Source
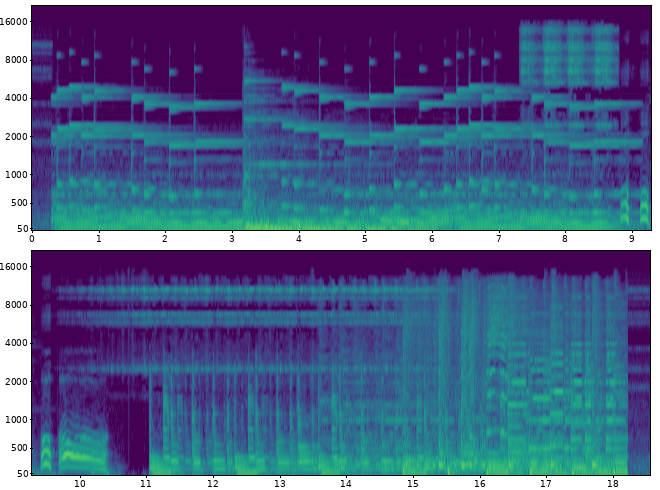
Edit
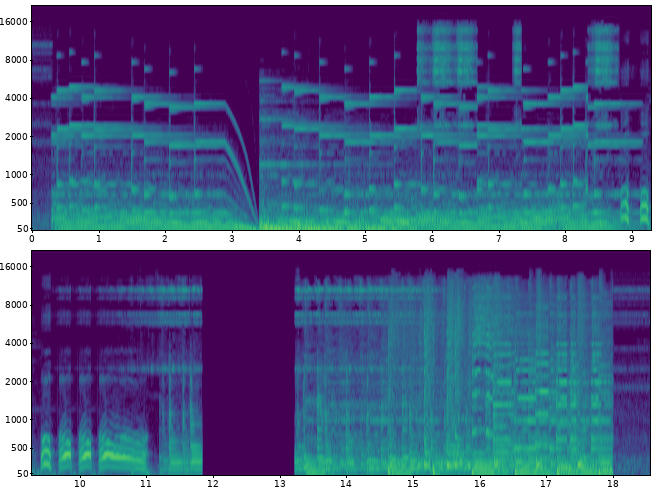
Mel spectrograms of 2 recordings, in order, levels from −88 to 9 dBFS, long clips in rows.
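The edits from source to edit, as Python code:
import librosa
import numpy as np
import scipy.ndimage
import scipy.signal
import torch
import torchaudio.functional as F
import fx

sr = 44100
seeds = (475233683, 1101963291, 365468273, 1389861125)

y = fx.edit(x, sr, fx.tape_stop(start_s=2.88, length_s=0.53),
    fx.swap(start_s=5.77, length_s=1.0, other_s=7.43, other_length_s=0.9),
    fx.repeat(start_s=9.56, length_s=0.3, count=3),
    fx.cut(start_s=10.59, length_s=2.21),
    fx.insert_silence(at_s=13.44, length_s=1.39), tone=tone)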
